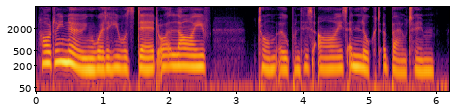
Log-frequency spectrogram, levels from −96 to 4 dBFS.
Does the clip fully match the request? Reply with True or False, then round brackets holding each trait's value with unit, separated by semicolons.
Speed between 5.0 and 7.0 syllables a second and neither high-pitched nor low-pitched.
False (4.8 syllables/s; 175 Hz)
